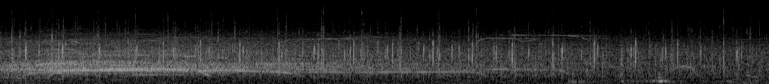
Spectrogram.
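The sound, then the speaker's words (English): A large crowd applauds and cheers loudly, with dense clapping and whoops sustained throughout, a few piercing whistles rising above the roar before it slowly begins to ease, cheering for the crew at a band's live show. “Let's just have a big cheer for the best crew.”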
